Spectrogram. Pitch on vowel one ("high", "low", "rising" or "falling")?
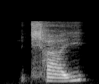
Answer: rising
